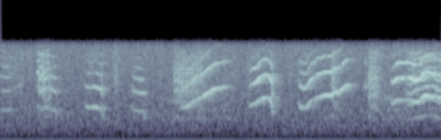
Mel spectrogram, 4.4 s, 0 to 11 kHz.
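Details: Day-old Fell terrier puppies, broken-coated Patterdale terriers born 29/7/12, a litter of four males and one female, crying in clear rising squeals and whimpers, several upswept and wavering, coming in quick bursts.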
